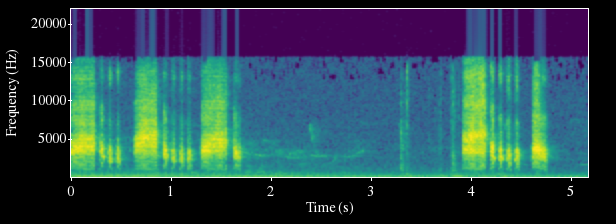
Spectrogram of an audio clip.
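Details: Long-tailed Shrike (cendet) in song with three imitated fill-ins: loud, harsh, scratchy bursts mixed with rapid ticking notes, first a cluster, then a quiet gap, then a second harsh burst with ticks.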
